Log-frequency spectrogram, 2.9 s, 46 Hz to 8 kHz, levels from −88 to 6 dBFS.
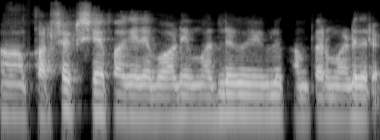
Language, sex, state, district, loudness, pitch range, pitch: Kannada, male, Karnataka, Shimoga, -18 LUFS, 115-125 Hz, 120 Hz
